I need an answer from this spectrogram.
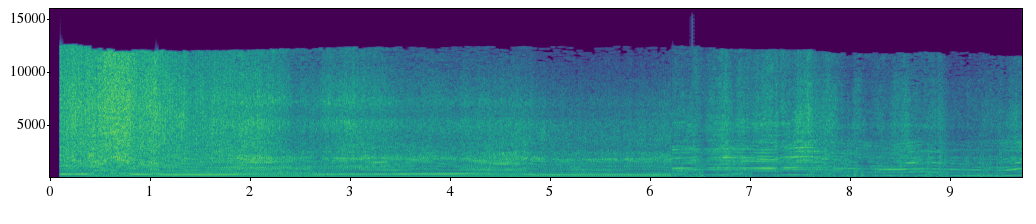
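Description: A drag car's engine at full throttle down the strip, its note stepping down twice as it changes gear. About six seconds in it gives way to a drag motorcycle's engine revving up and down on the start line during a burnout.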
